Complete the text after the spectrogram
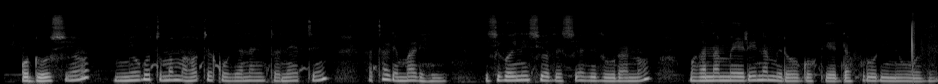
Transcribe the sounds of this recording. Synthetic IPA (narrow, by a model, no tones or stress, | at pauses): odoːsiɔ | neoɣotomamaɦɔtekoɣeanaintanɛtehataɾemaɾeɦeisiɣɔinesjɔðɛsjaɣeðuɾanɔmaɣanamɛːɾenameɾɔːɡɔkɛːdafoɾoɾinewɔðɛ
